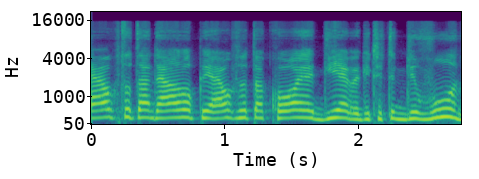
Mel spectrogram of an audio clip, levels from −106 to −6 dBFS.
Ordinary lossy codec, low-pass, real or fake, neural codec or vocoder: Opus, 32 kbps; 14.4 kHz; fake; codec, 32 kHz, 1.9 kbps, SNAC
